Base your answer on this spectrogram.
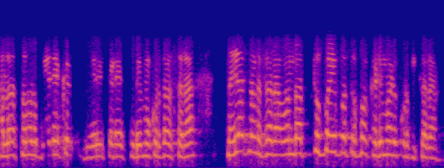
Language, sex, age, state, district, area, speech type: Kannada, male, 18-30, Karnataka, Bellary, urban, conversation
